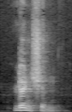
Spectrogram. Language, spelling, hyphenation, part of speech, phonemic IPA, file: Dutch, lunchen, lun‧chen, verb / noun, /ˈlʏn.ʃə(n)/, Nl-lunchen.ogg
- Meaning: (verb) to (have) lunch; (noun) plural of lunch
